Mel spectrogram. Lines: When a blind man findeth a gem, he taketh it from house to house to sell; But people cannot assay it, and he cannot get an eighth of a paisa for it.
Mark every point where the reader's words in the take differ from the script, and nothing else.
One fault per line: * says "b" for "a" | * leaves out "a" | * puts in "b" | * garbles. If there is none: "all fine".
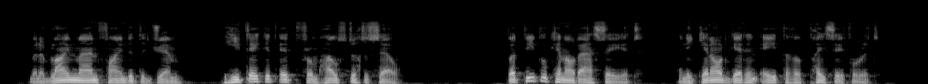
* leaves out "house"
